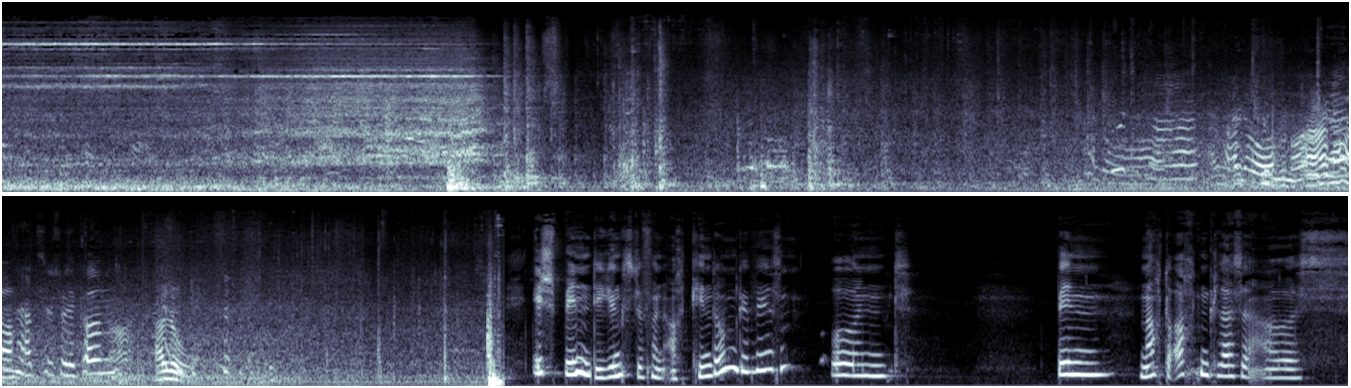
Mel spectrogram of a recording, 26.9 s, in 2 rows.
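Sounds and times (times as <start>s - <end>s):
train wheels squealing pulling into a main station: 0.0s - 5.5s
train rumbling as it slows: 0.0s - 18.3s
speech: 14.1s - 15.5s, 19.1s - 22.6s, 24.0s - 26.8s.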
